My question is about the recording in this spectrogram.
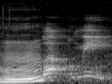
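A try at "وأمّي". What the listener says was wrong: و امی شد کے ساتھ نا, و امی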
